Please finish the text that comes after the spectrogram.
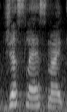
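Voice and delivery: ordinary delivery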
